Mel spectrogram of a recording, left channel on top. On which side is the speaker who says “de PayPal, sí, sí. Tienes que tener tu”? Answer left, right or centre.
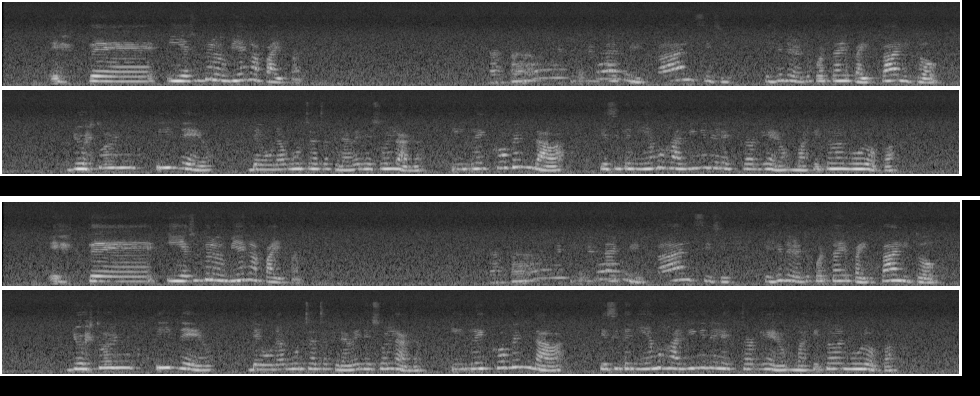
Right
